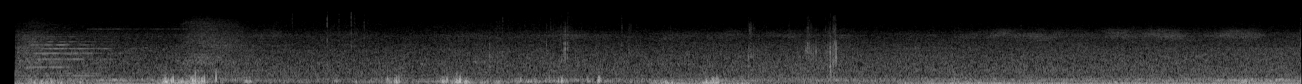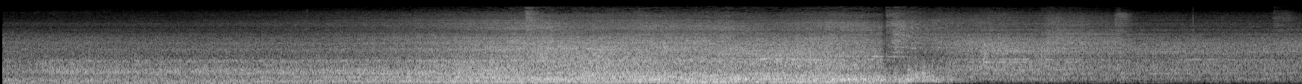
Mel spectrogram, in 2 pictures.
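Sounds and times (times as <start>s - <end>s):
diesel train passing: 6.4s - 26.0s.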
